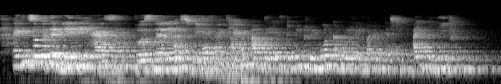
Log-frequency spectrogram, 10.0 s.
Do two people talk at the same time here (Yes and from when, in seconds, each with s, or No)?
Yes, from 3.4 s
